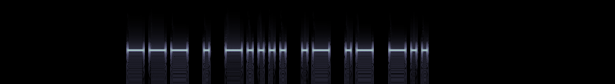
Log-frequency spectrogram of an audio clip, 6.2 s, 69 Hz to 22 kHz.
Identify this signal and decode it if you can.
Morse code, heard as a keyed tone, about 22 wpm, 700 Hz. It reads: OE6AAD
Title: DXCC-100 Call Signs - 6 Characters - 22wpm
